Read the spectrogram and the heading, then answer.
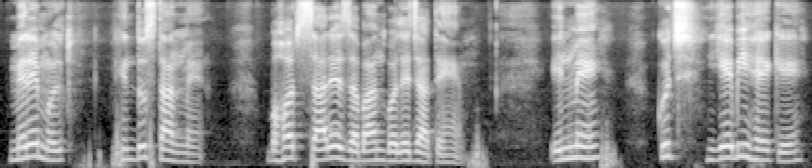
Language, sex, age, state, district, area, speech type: Urdu, male, 18-30, Telangana, Hyderabad, urban, spontaneous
